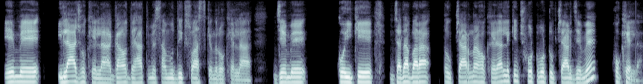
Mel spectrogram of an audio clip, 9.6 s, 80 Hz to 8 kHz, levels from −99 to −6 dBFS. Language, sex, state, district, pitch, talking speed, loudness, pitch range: Bhojpuri, male, Bihar, Saran, 130 Hz, 145 wpm, -18 LUFS, 120-135 Hz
